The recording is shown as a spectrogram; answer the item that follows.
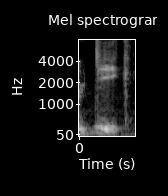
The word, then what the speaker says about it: DiC: adaptations and of course the cartoon series from dick or deke I don't know how you pronounce it di see it's pronounced deke deke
